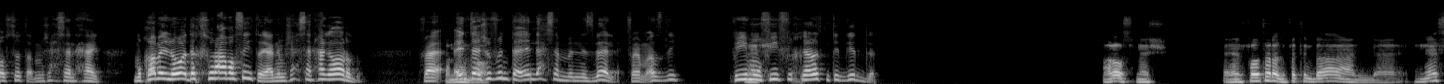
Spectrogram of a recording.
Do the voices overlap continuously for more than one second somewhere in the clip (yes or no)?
no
